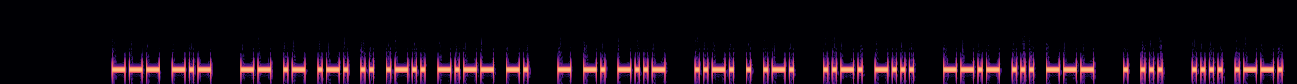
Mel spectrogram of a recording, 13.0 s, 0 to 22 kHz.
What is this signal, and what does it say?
Morse code, heard as a keyed tone, about 28 wpm, 700 Hz. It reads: OK MARILYN TNX FER FB QSO ES HP
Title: Practice QSO - Exchange 4 - Ending - 28wpm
